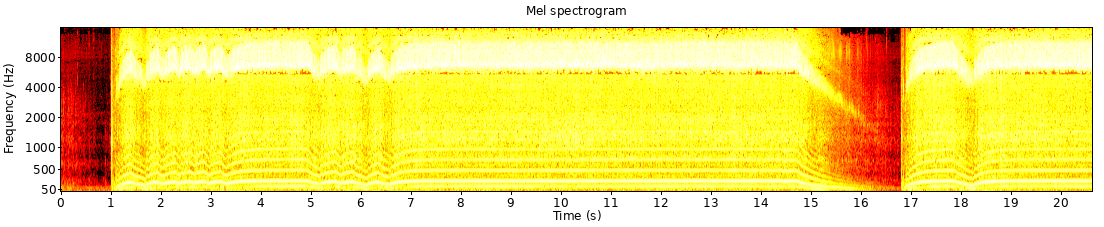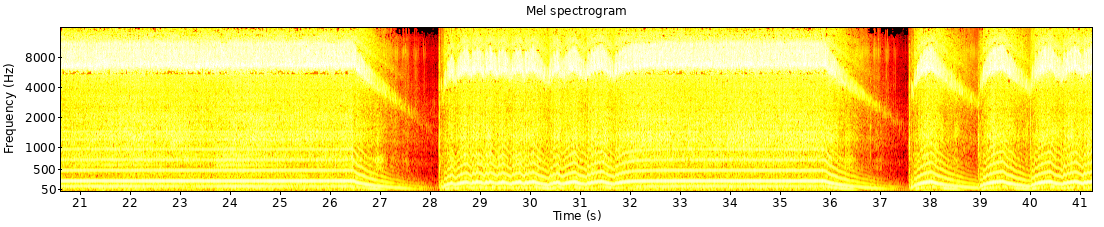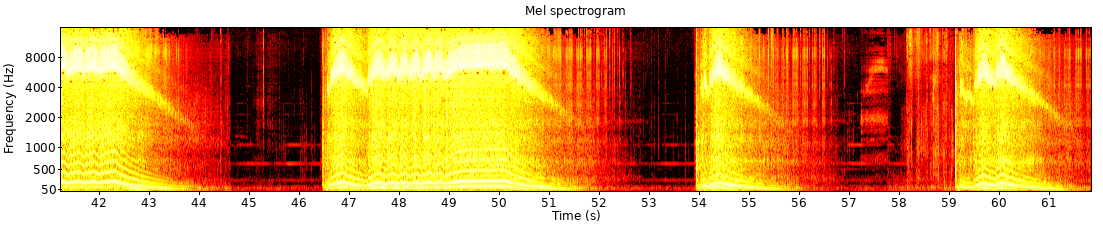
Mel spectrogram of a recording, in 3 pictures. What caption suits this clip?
lawn mower electric engine mowing long cuts multiple use mono 4061
This sound effect was recorded with high quality sound equipment and comes from a sound library called Lawn Mower which is pack of 63 high quality audio files with a total length of 64 minutes. In this library you'll find recordings different lawn mowers, including electric and gas engine ones.
mechanical, mowing, cutting, cuts, electrical, cutter, grass, engine, motor, effect, cut, sound, lawn, mower, electric, trim, trimming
